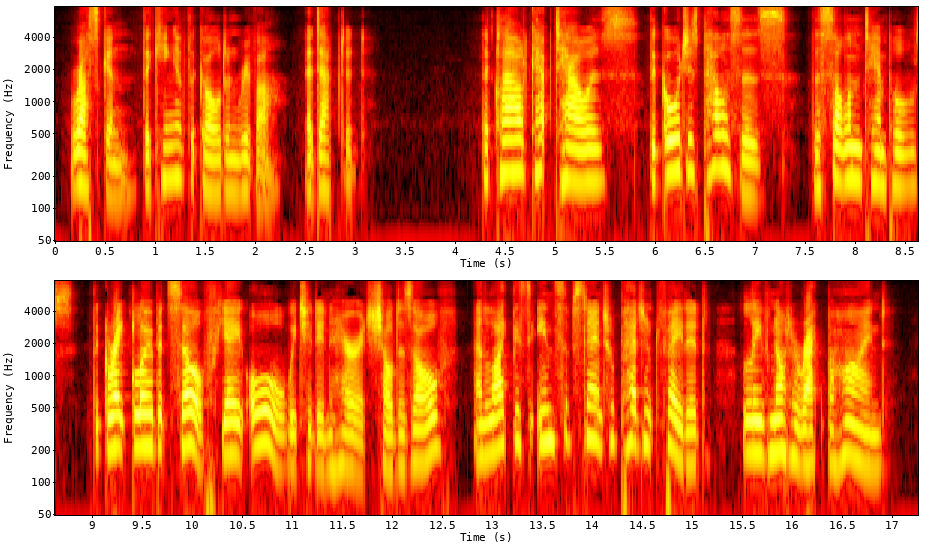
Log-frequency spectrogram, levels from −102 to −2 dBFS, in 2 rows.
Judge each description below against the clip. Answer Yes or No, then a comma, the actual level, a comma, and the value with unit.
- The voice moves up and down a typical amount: No, wide, 6.1 semitones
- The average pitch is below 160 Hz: No, medium, 180 Hz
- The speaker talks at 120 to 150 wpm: Yes, average, 140 wpm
